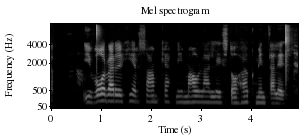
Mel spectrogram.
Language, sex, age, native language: Icelandic, male, 13, Icelandic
